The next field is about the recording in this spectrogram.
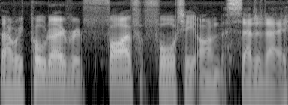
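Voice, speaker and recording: A man with an Australian accent, medium pitch, and ordinary pitch variation. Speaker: outback motorbike travel vlogger. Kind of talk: travel vlog narration. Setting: outdoors. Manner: casual, with many fillers.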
